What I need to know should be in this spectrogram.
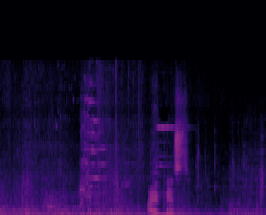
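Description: Sword blows strike and clang.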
